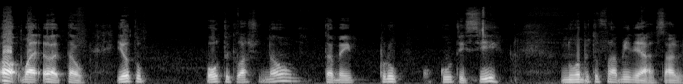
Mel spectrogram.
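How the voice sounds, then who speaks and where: In a dark, mellow tone and medium pitch, a man speaks at a moderate pace with ordinary pitch variation and long, frequent pauses, his sound dry and close with no echo. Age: young. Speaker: podcast co-host. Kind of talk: casual chat.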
